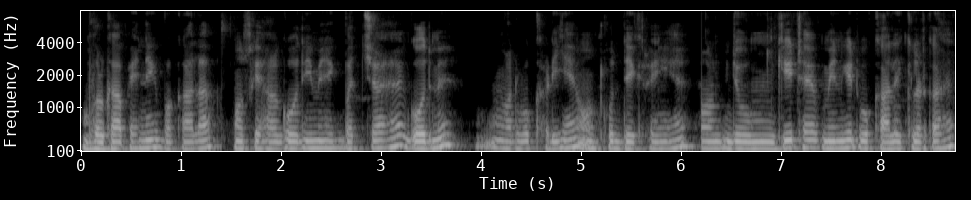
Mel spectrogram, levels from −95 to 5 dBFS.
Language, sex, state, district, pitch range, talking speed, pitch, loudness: Hindi, male, Bihar, Madhepura, 145-160 Hz, 225 wpm, 150 Hz, -35 LUFS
